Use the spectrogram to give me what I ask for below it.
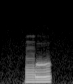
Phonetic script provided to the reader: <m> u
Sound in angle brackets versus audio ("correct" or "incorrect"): correct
